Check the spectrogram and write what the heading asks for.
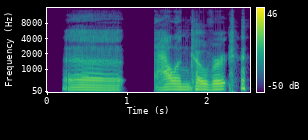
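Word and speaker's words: Allen Covert: Adam Convert, or how the fuck you say his name? Alan Covert. Wow, I really fucked that.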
